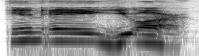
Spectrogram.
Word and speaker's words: naur: That is kind of how they say it. Aussies. I don't know why you would change the no and then like add 2 other sounds to it. Instead of just no, it's naur.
